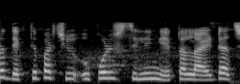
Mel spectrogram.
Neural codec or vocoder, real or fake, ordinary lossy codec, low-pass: none; real; none; 7.2 kHz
